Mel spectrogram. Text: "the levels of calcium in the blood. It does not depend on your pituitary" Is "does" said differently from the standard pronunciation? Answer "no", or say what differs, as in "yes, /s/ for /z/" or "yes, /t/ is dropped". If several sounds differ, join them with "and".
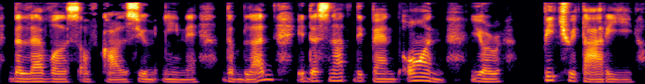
yes, /s/ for /z/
